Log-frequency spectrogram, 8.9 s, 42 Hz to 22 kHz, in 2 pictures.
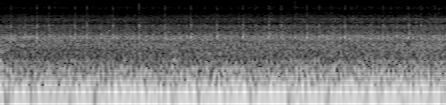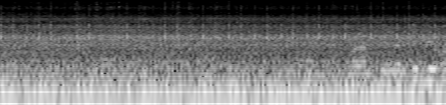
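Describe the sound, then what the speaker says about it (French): A Renault 16 TS engine idles steadily after a long layoff, with a faint rattling vibration from the rear silencer clamp vibrating on the exhaust pipe, continuous and close. "la petite vibration qu'on entend, c'est le collier du silencieux derrière qui vibre sur le tube"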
